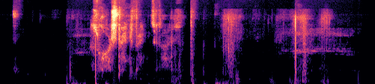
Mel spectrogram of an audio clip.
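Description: A person whispering close to the microphone in breathy, unvoiced bursts, starting about a second in.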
